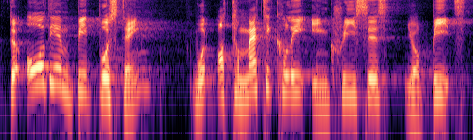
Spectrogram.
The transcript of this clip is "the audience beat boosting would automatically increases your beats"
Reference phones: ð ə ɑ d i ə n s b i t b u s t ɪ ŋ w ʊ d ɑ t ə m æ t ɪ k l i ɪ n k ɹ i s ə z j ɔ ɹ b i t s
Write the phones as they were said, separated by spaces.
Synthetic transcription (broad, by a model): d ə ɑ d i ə n b i t b u s t ɪ ŋ w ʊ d ɑ t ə m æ t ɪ k l i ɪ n k ɹ i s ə s j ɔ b i t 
